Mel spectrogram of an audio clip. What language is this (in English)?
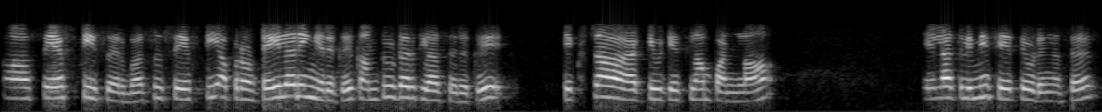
Tamil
